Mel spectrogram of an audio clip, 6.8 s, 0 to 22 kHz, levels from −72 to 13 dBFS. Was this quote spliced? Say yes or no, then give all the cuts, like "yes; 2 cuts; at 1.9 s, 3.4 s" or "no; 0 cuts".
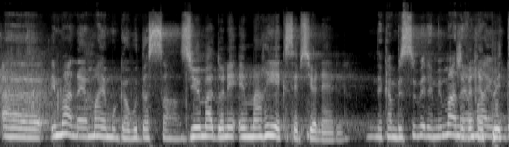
no; 0 cuts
